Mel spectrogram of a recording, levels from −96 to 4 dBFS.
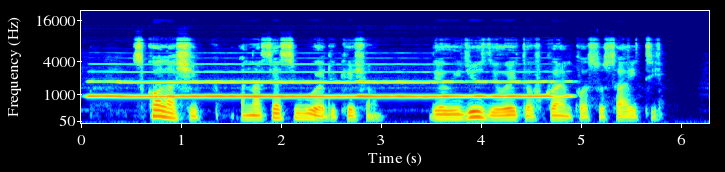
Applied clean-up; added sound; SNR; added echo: none; Wind instrument, woodwind instrument; -1 dB; none.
